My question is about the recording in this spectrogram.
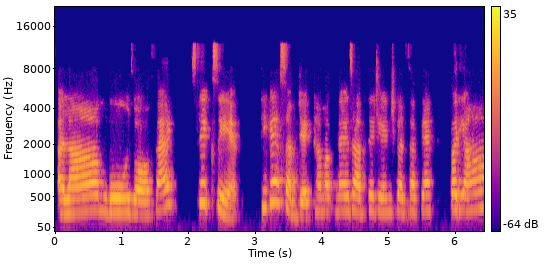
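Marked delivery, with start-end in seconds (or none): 0.1-2.7 very slow, word by word; teacher dictating an example sentence; slow model sentence. Shown as a demonstration. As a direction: spell it out slowly for learners. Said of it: "तो मैं बोलूंगी नेहा".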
